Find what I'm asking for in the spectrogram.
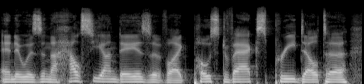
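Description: With a plain, everyday voice and an American accent, a man speaks at a moderate pace and medium pitch with fairly even intonation. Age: 40s. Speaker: actor and comedian. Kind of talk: casual chat.

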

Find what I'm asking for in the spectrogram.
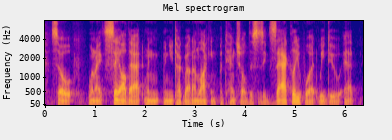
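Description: Very deep and low in pitch, a man speaks at a moderate pace on a very clean recording with a silent background. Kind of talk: interview. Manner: halting.

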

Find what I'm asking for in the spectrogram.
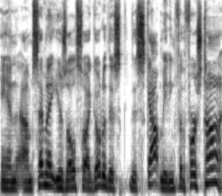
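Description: A man speaks fairly quickly in a plain, everyday voice. His pitch is fairly high, and his intonation is lively. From North Central Texas (Mineral Wells). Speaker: retired TV sports director and author. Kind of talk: casual interview.

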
